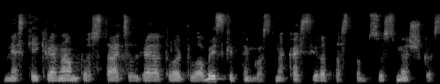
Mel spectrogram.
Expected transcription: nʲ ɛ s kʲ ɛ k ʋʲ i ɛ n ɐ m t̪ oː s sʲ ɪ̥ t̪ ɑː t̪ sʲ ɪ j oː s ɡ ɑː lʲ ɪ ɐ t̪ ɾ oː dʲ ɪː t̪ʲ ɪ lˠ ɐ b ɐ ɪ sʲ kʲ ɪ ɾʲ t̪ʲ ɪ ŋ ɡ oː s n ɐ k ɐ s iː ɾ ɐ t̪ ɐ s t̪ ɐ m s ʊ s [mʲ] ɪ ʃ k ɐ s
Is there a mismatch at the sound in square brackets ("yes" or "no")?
no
